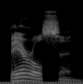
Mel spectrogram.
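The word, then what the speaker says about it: Berylson: Oh no, it's spelled wrong here too. It's supposed to be B-E-R-Y-L-S-O-N. Barrelson.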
